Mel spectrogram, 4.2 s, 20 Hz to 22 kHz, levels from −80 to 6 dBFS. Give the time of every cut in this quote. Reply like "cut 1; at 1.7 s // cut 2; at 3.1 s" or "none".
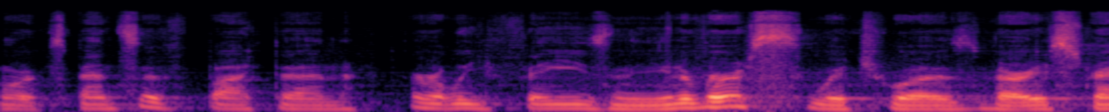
none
